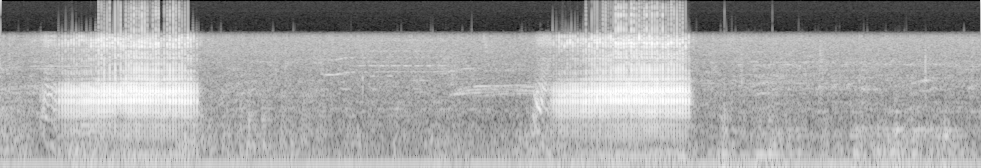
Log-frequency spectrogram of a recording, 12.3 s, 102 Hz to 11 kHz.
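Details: A sleeping dog, said to sleep 22 hours a day, snoring loudly: two long, buzzing snores about five seconds apart over a steady low hum.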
